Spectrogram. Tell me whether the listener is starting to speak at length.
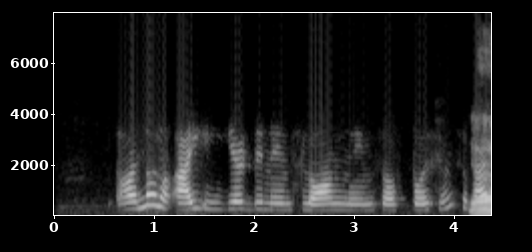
Yes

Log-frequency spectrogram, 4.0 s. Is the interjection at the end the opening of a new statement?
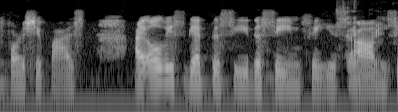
No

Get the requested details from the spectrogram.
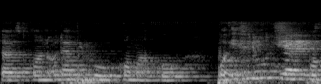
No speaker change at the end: Yes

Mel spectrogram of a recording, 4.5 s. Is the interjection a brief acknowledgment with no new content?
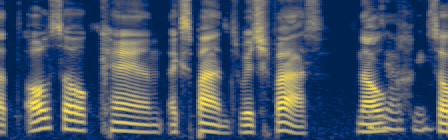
Yes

